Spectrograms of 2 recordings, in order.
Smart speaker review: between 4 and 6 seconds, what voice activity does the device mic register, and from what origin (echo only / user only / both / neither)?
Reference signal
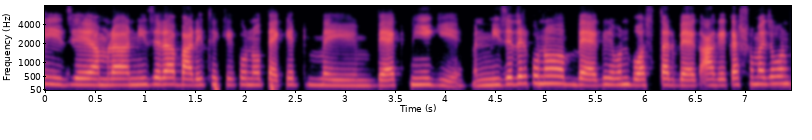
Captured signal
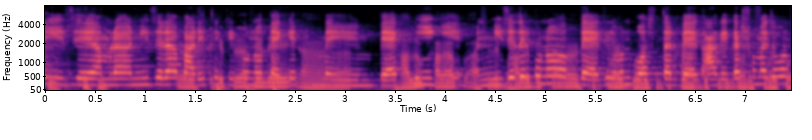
both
